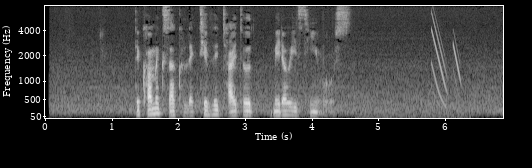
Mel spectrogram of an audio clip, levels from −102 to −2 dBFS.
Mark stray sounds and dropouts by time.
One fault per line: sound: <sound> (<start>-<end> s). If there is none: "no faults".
sound: chirp (5.8-6.3 s)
